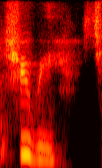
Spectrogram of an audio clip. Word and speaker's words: chibi: name chubby is it chibi or chewbee it can be pronounced either way okay excuse me all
